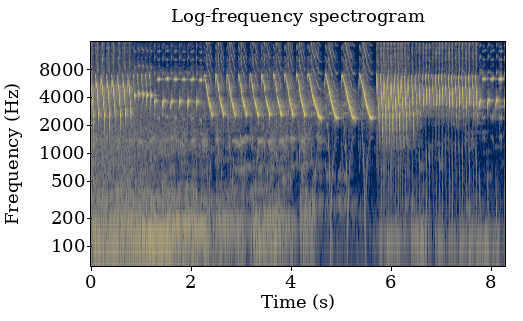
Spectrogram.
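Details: Canary singing a varied, long-running tutor song: quick trills, a string of downward-sweeping whistles, then a dense rolling buzz and further high twittered phrases.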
